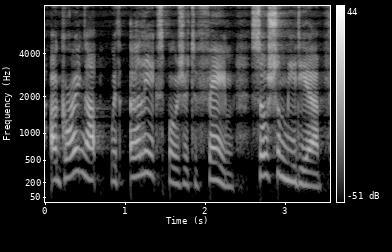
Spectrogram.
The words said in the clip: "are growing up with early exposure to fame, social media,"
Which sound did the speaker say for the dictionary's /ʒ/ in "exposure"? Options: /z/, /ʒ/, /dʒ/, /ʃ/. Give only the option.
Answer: /ʒ/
